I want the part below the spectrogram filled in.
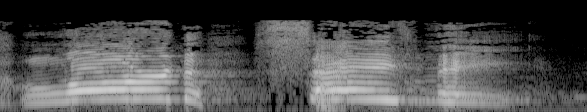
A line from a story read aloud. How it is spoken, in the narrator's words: beginning to sink, he cried out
